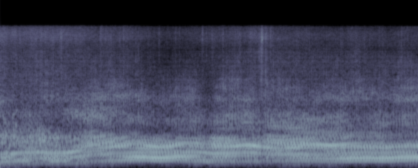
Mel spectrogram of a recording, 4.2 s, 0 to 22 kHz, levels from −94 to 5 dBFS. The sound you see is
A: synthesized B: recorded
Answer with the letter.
A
